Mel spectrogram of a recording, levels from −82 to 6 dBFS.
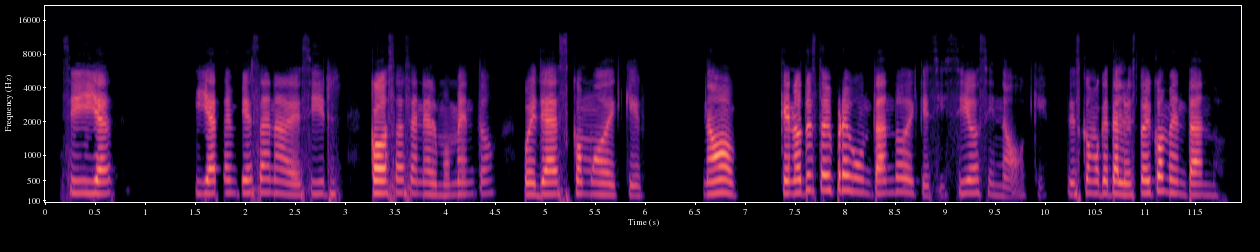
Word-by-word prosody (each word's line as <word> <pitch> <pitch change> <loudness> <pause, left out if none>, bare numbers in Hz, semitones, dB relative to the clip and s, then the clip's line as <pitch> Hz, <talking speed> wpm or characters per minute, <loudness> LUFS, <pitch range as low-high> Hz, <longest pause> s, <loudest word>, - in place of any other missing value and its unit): Sí, 250 -2 -1
y - - +1
ya 240 0 +4 0.8
y 240 - -9
ya 245 0 +6
te 255 - -8
empiezan 255 +1 -3
a 240 -2 0
decir 230 +2 -6 0.4
cosas 250 0 +6
en 240 -1 -5
el 225 -1 -2
momento. 230 +3 -8 0.2
Pues 230 -1 0
ya 230 0 +5
es 235 - -4
como 235 -1 -3
de 220 -2 -2
que 200 -1 -12 0.6
no, 240 -1 +5 0.4
que 245 - +4
no 255 +1 +4
te 310 - +2
estoy 310 0 +2
preguntando 270 -3 0
de 260 -2 -3
que 200 -4 -10
si - - -23
sí 240 +4 -5
o 250 - -3
si 225 - -18
no, 190 -3 -10
que 185 +2 -22 0.2
es 225 0 -9
como 245 -1 -5
que 245 - -1
te 240 0 +3
lo 225 - 0
estoy 250 +3 0
comentando. 220 -7 0
240 Hz, 200 wpm, -22 LUFS, 225-255 Hz, 0.8 s, ya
